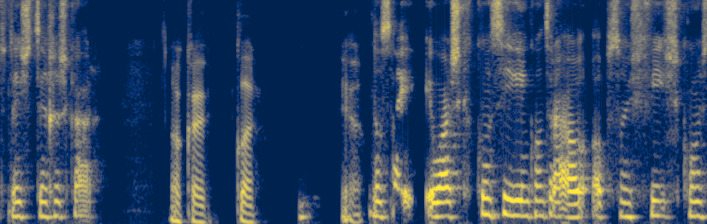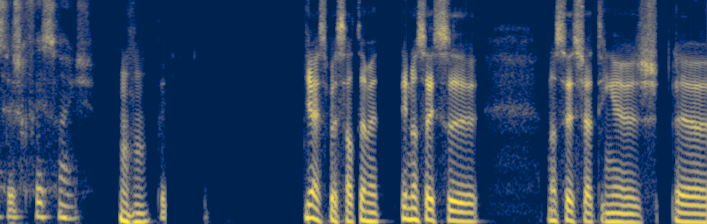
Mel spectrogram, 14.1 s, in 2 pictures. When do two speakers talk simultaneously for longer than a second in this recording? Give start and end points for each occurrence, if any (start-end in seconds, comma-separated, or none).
none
